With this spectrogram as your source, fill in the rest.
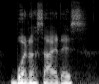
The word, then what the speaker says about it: Buenos Aires: Like when we go to Buenos Aires, that's how you say it.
